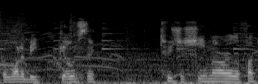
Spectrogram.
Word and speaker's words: Tsushima: It's Ghost of T'Chungus. Oh my, I really just lost brain cells there. Like, he actually sounded serious. Tsushima? Oh my god. How do you pronounce it? Tsushima.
